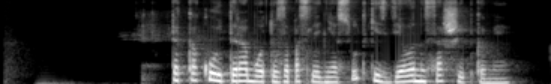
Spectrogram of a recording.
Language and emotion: Russian, neutral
